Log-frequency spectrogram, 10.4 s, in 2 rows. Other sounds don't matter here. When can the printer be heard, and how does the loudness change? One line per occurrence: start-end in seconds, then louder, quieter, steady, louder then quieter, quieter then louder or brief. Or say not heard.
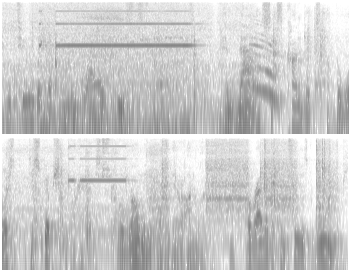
0.0-10.3 quieter then louder.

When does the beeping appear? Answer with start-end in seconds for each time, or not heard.
0.6-3.0, 6.2-7.2.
